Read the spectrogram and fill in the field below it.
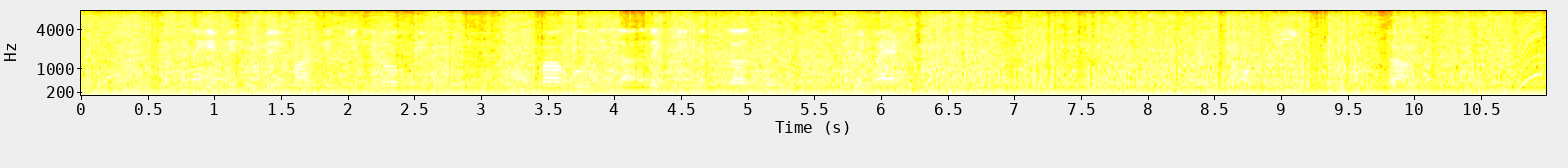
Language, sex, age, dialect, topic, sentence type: Kannada, male, 41-45, Coastal/Dakshin, banking, question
